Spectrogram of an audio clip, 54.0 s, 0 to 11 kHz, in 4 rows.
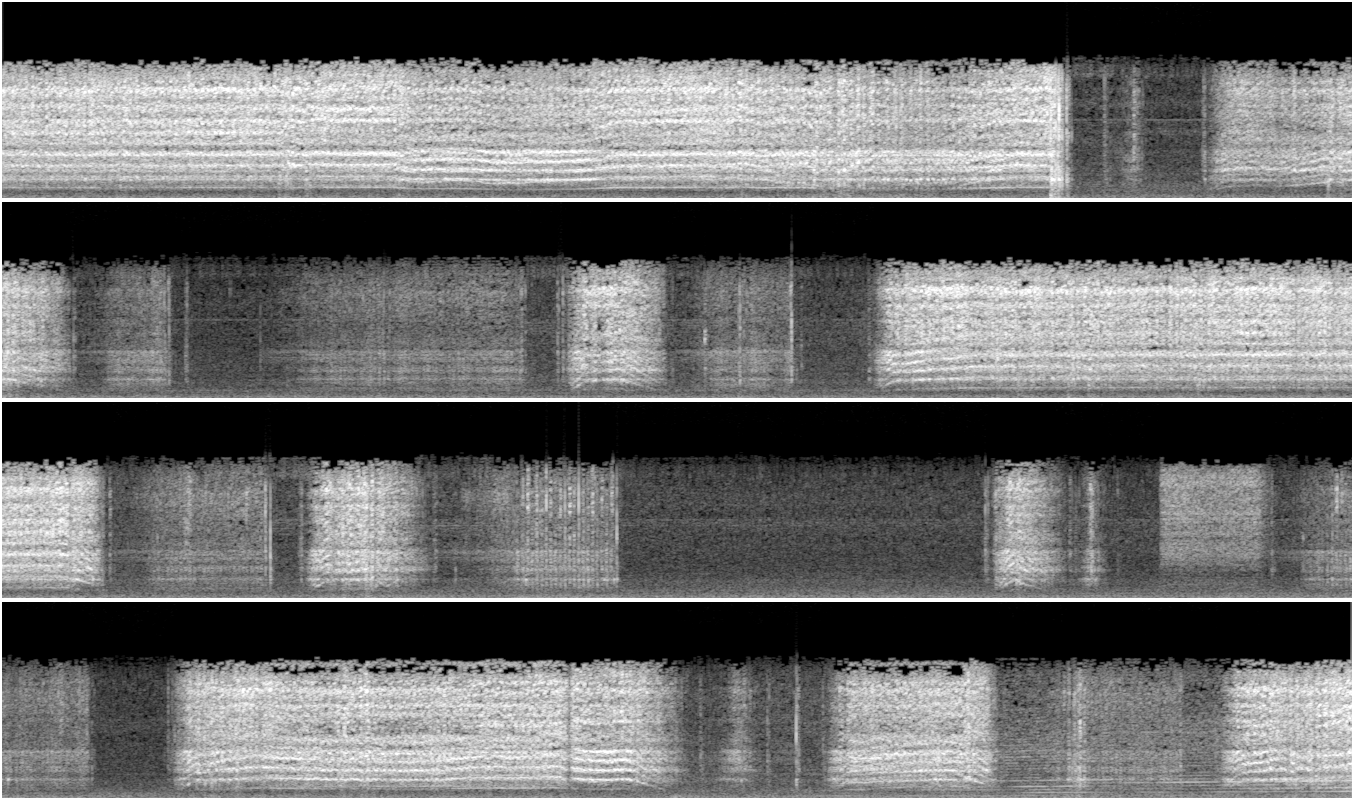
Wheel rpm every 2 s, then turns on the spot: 160, 160, 140, 150, 110, 50, 80, 10, 20, 40, 20, 120, 160, 140, 30, 40, 20, 0, 10, 0, 20, 130, 160, 70, 80, 30, 90.
16-18 20-22 32-34 40-42 50-52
